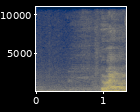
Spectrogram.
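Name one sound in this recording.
A man speaks loudly through a microphone and loudspeakers.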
